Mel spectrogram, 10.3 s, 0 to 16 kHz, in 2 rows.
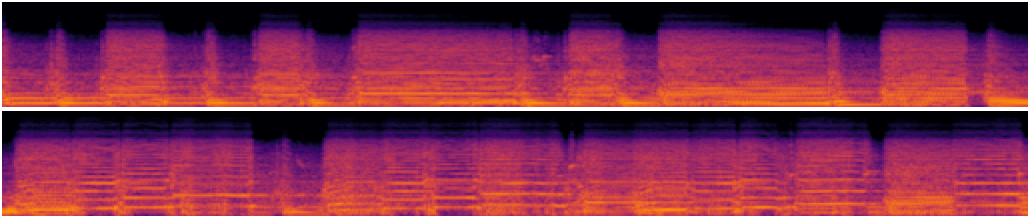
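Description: Distorted electric guitar through a Mesa Boogie Dual Rectifier Tremoverb head in its vintage gain mode, heard through a Recto 1x12 cabinet with a Celestion Vintage 30 speaker. The guitar is an ESP KH-2 with EMG 81/60 active pickups, pushed by a 20 dB boost. It plays a continuous run of picked notes and chords that ring and sustain.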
